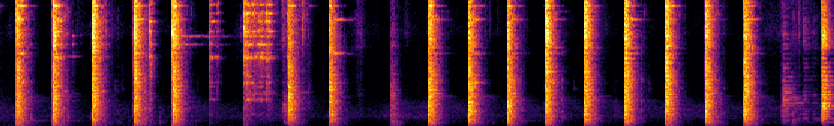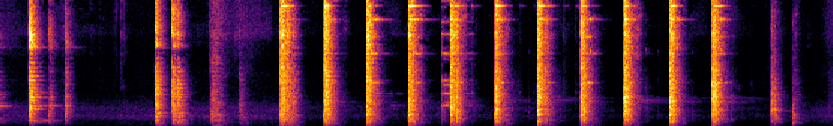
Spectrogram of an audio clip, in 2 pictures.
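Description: Hammer blows on a metal polytunnel part being flattened, a steady series of sharp, loud metallic clangs in regular rhythm with a brief pause midway, no talking.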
